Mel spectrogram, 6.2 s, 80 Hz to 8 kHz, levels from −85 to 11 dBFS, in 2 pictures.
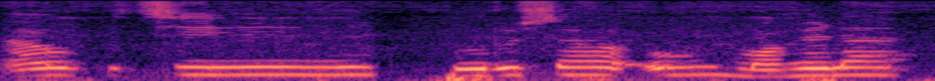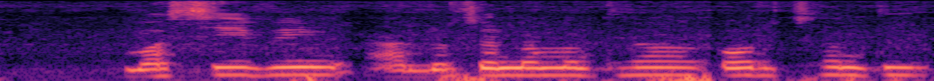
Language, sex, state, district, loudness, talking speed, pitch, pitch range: Odia, female, Odisha, Khordha, -15 LUFS, 95 wpm, 235 Hz, 220-240 Hz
